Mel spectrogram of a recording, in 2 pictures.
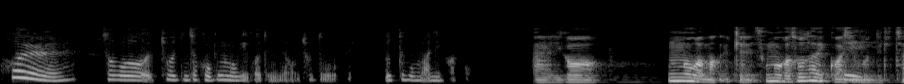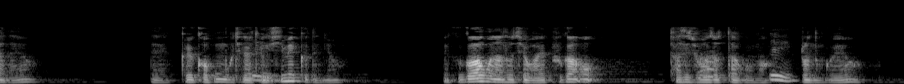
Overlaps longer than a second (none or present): none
